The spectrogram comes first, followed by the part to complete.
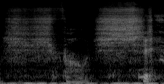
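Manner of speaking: hushed whisper. Real, not acted. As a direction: shush it in a whisper. Hushing the ringing phone.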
